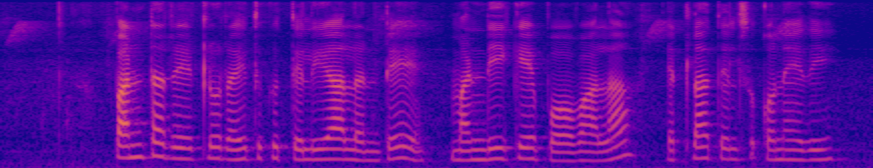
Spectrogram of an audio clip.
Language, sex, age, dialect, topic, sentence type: Telugu, female, 25-30, Southern, agriculture, question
